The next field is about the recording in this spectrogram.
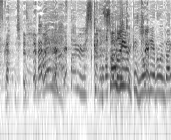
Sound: laughter

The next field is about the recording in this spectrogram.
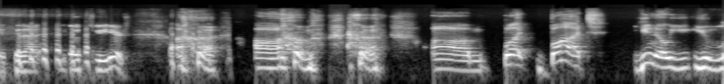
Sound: laughter

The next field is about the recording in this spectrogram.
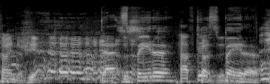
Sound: all laugh

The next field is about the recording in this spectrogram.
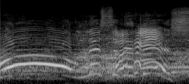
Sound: audience ooohs

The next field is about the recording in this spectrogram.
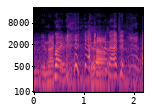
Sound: laughter

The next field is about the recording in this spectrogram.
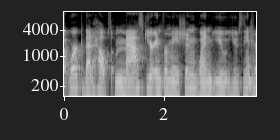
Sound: none

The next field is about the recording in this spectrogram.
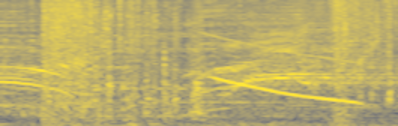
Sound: screaming

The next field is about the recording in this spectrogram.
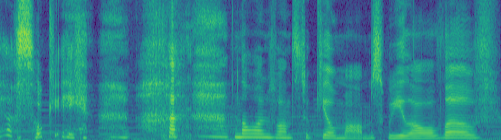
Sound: laughs

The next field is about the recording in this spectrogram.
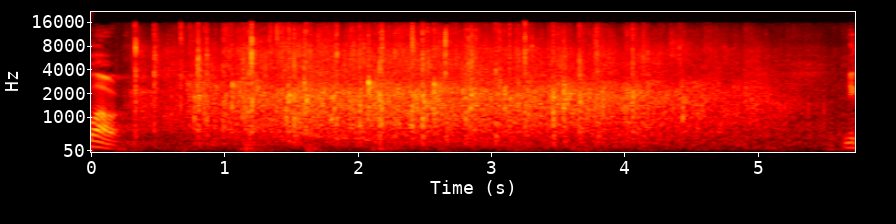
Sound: applause

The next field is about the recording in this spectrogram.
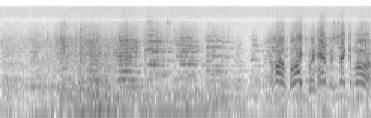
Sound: crash

